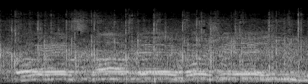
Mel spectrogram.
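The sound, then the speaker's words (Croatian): A crowd singing together at a church in Montenegro, with voices rising and falling in a sustained chant-like melody over a bed of crowd noise, loud and continuous throughout. “Pokloni se, pa ispravi, pa zagrli mitropolita Amfilohija, pa aplauz koji čujete i pesma.”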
